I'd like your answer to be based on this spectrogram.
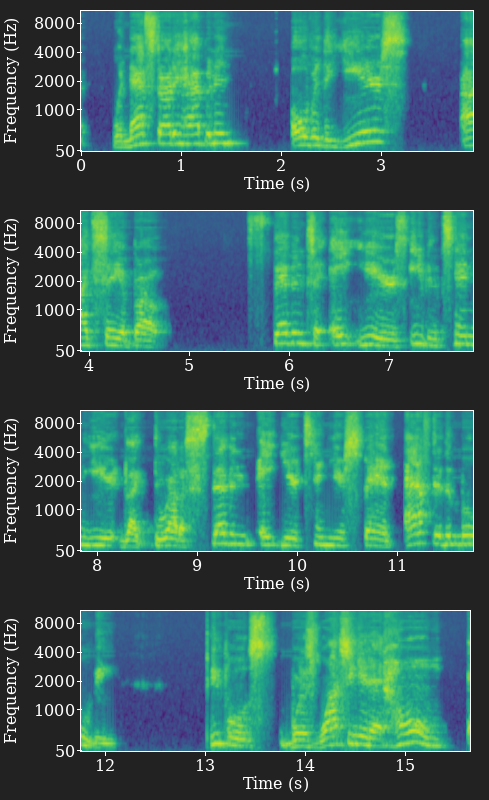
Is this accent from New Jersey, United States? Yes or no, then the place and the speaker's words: yes; Willingboro, New Jersey, United States; It was me and two people from my hometown from Willingboro, … and ….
